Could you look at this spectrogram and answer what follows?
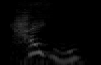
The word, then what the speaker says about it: chitin: And the cell walls are made of a material called chitin.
